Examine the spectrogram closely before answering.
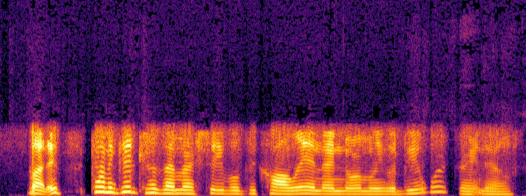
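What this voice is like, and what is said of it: Sick-sounding voice. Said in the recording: “Excuse my voice. I am home sick right now.”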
